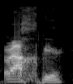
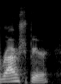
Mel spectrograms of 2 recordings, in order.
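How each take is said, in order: First: The consonant after 'Rau' is a gruff throaty sound. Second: The consonant after 'Rau' is a soft 'sh'. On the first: The speaker calls it right. "very gruff sound. That's all. Just say it like that" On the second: The speaker calls it wrong. "I thought it was a, a Rausch beer"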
